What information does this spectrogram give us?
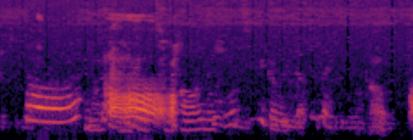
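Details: Bedtime babbling from a caged African grey parrot settling down indoors: a clear steady whistle-like note, then a loud wavering, warbling phrase, followed by softer mumbled syllables.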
